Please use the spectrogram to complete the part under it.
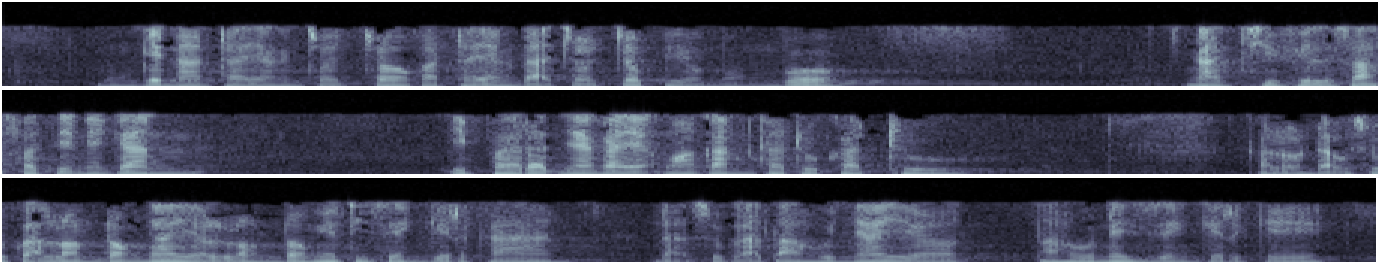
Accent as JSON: {"language": "Indonesian", "region": "Java", "country": "Indonesia", "said": "Ya, karena saya orang Jawa, ngertinya referensi-referensi Jawa."}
